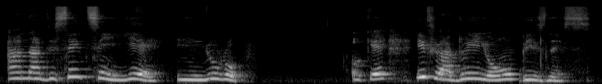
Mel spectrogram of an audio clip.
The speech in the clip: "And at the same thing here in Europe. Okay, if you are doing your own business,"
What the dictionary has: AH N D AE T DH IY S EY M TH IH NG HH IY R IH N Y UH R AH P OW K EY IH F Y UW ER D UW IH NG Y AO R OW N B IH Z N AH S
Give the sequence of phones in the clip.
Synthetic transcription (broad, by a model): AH N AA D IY S EY M T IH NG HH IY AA IH N Y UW R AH P OW K EY IH F Y UW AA D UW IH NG Y AO W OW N B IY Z N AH S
